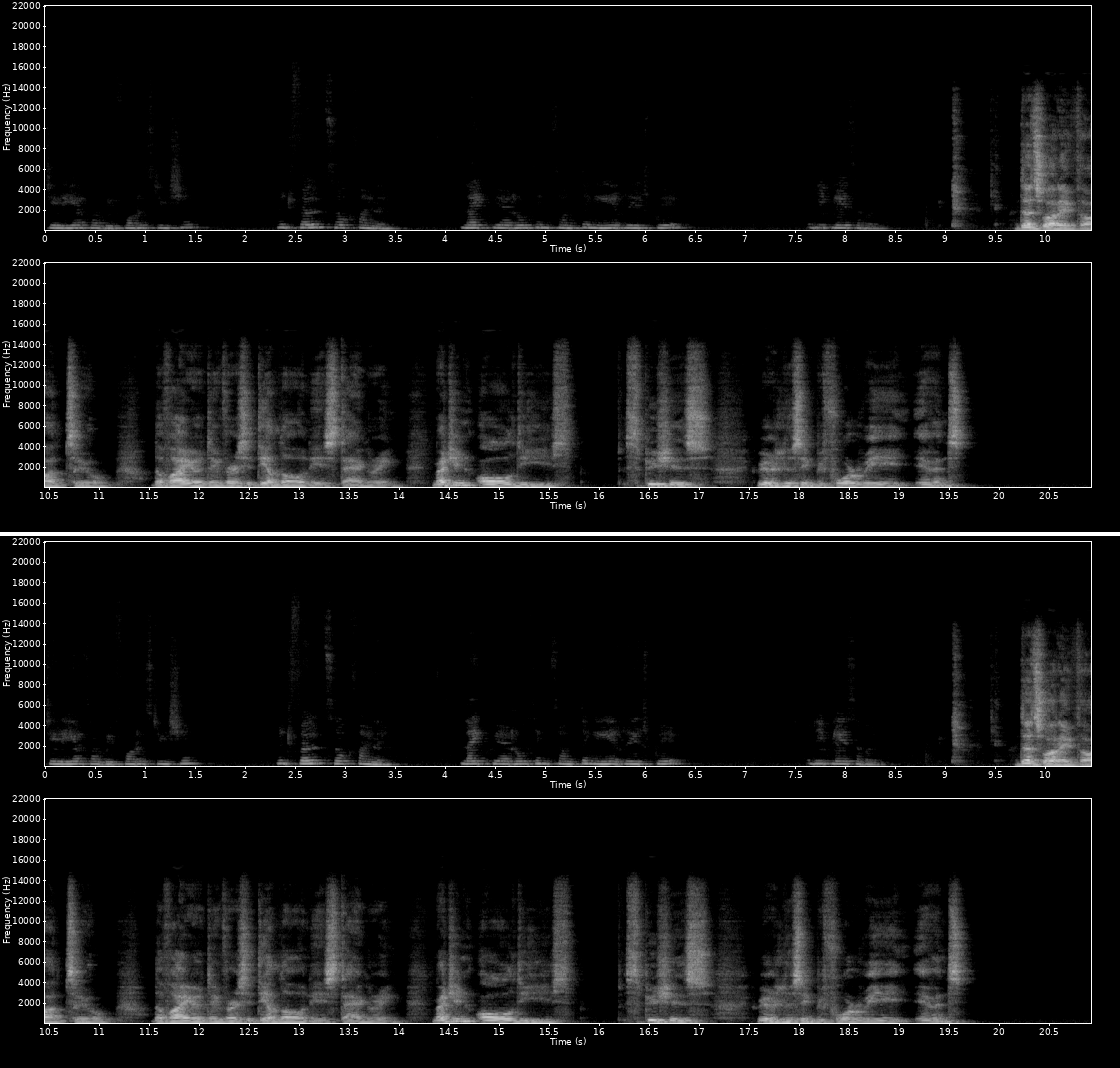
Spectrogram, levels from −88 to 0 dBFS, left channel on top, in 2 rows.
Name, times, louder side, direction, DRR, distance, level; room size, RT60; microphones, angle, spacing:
voice 1, 0.0-1.5 2.3-3.5 4.2-6.3 7.6-8.4, right 3 dB, 85° right, 0 dB, 0.4 m, -46 dB
voice 2, 9.7-15.7 16.2-19.6, left 1 dB, 10° left, -7 dB, 0.8 m, -30 dB
2.3 x 2.1 x 3.0 m, 0.32 s
head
